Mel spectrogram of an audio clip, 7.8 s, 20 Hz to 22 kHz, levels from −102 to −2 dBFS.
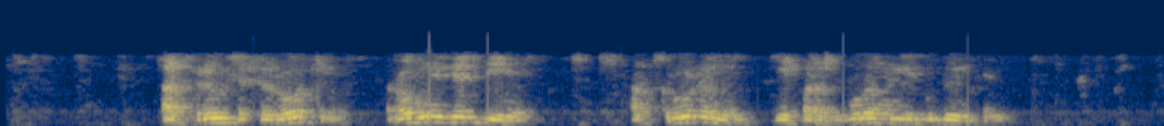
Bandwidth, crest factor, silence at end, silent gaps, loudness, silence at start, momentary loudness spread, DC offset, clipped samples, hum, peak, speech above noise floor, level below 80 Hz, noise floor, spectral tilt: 4 kHz; 18 dB; 1.05 s; none; -25 LUFS; 1.1 s; 14 LU; under 0.1%; under 0.1%; none; -8 dBFS; 45 dB; -64 dBFS; -69 dBFS; -9 dB/octave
